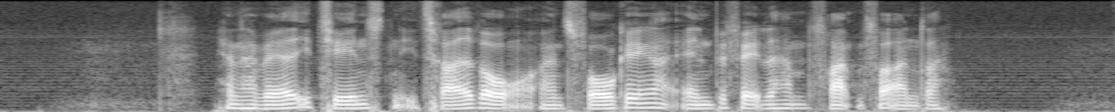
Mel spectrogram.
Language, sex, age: Danish, male, 35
